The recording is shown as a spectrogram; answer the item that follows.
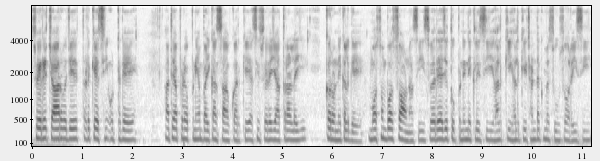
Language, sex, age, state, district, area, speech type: Punjabi, male, 30-45, Punjab, Tarn Taran, urban, spontaneous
